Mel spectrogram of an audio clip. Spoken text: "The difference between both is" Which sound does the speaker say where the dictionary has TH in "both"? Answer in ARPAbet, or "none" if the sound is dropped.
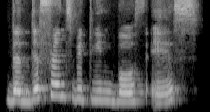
T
